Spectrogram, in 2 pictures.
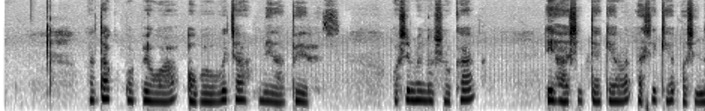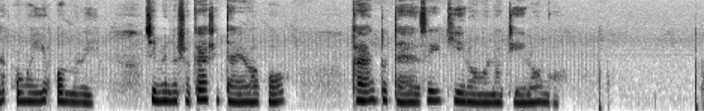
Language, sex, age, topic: Oshiwambo, female, 18-24, agriculture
